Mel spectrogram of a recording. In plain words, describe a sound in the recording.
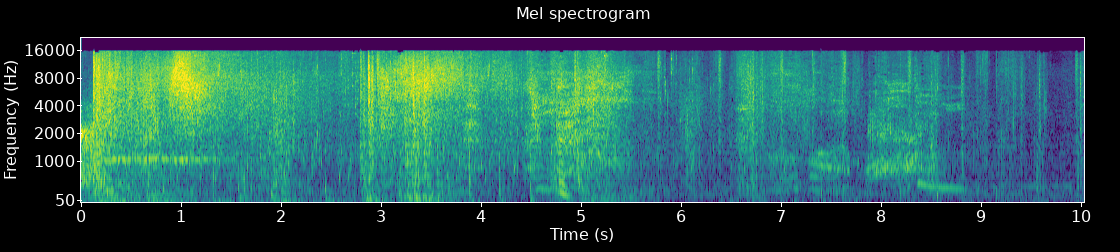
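Footsteps walk on a hard outdoor path.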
